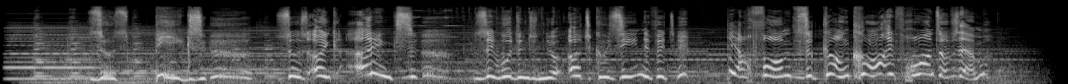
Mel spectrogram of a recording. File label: ANIMATION French Baker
